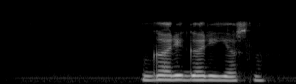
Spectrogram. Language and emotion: Russian, neutral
